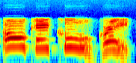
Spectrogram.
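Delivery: high, sing-song mock cheer; fake cheerful okay. Retelling the check news to the listener in a high mock-cheery voice. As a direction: chirp it way up in fake delight. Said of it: "I'm like".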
